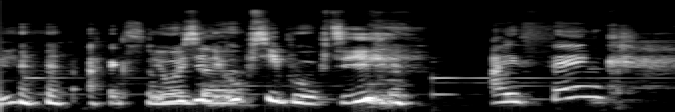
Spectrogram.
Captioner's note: laugh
